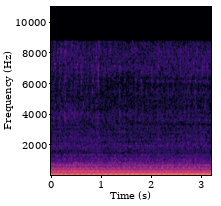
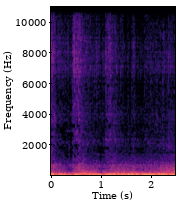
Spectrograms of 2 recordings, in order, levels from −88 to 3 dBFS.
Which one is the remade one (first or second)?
second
